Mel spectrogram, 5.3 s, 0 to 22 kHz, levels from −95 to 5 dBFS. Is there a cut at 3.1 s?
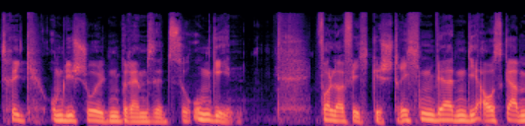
yes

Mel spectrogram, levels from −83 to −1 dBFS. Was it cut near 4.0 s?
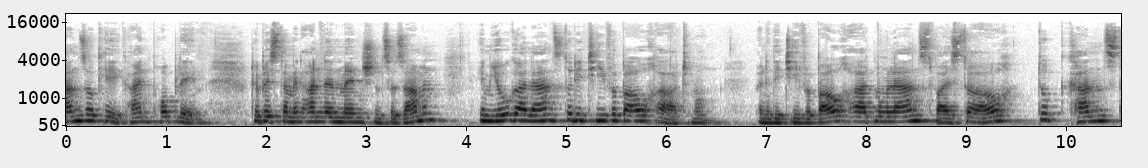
yes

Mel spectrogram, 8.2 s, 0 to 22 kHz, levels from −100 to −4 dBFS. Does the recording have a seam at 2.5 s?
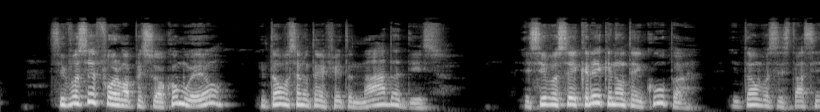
no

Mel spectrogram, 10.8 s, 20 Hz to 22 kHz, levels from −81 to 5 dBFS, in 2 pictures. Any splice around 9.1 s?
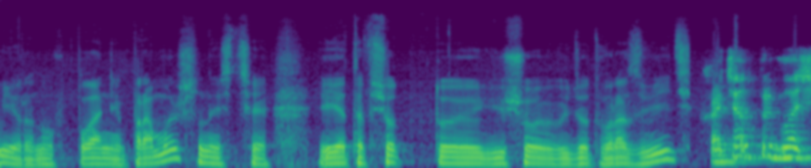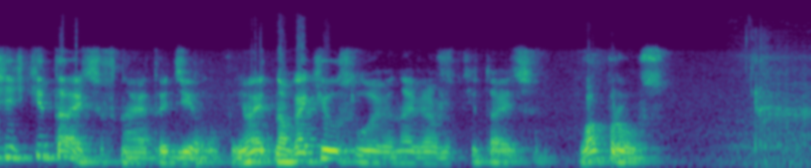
no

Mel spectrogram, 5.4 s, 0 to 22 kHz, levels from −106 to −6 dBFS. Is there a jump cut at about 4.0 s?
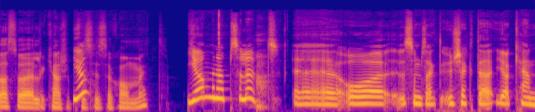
yes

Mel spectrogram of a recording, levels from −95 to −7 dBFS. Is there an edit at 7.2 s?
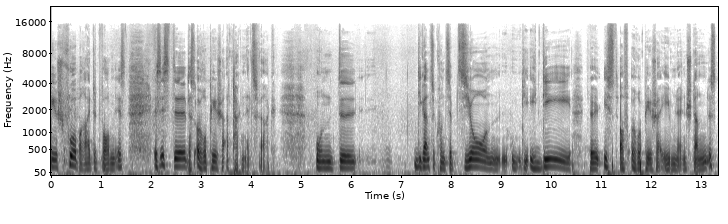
no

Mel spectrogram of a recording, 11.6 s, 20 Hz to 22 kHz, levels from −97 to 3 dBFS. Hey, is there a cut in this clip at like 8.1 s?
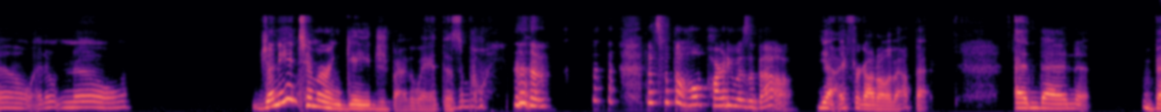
no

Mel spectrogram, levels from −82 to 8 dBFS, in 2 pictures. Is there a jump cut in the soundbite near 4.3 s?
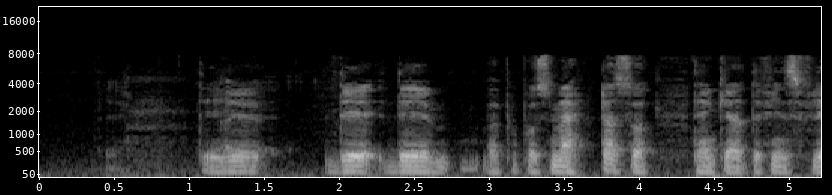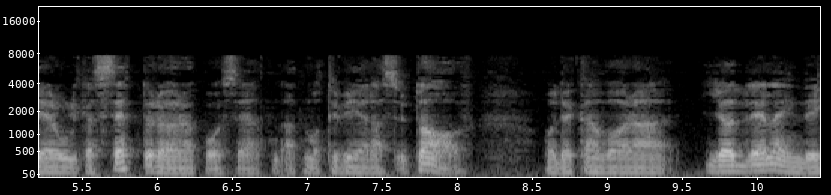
yes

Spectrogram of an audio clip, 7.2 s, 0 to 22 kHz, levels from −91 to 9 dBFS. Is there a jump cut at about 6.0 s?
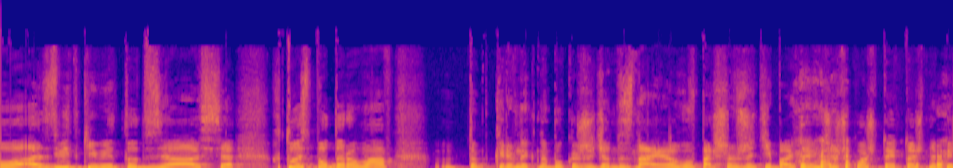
yes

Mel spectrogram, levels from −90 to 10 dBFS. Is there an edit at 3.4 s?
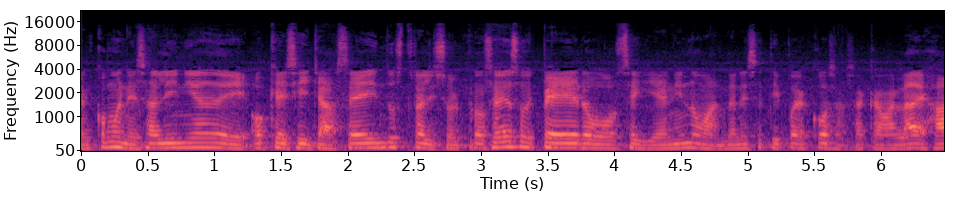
yes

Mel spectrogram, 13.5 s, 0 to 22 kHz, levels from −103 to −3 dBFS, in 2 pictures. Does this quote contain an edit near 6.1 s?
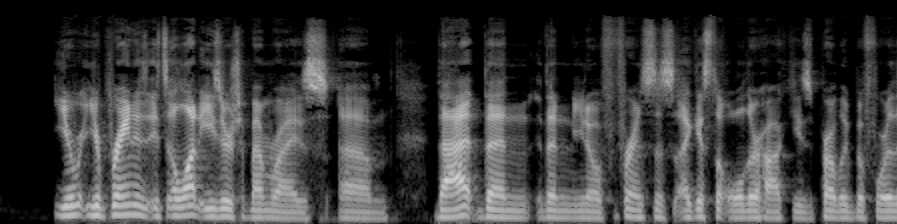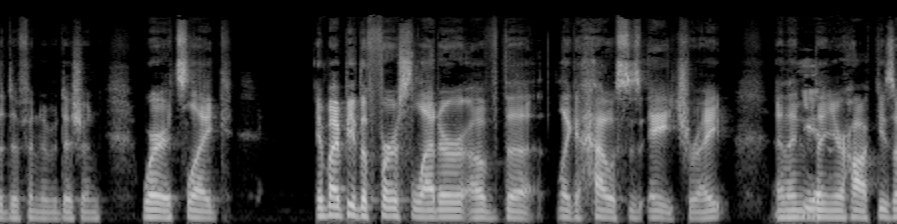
no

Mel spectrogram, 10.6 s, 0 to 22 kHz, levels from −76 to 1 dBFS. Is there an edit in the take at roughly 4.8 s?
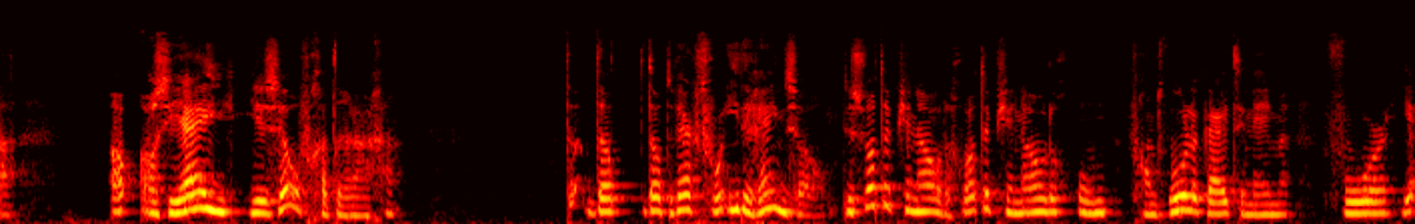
yes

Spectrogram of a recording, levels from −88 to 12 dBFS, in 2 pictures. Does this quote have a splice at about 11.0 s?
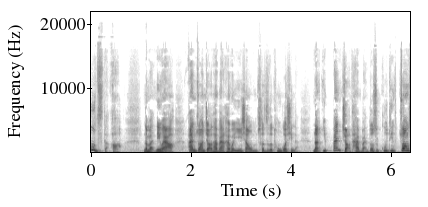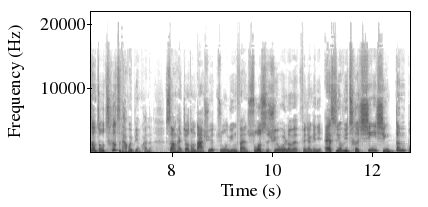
no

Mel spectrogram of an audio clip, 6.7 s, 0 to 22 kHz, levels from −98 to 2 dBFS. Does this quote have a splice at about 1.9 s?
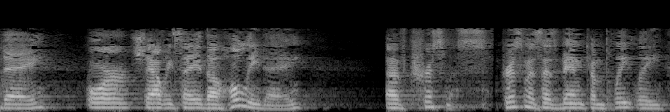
no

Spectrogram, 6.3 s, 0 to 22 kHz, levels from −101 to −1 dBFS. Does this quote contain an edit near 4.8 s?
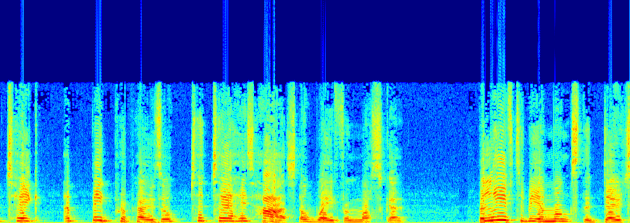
yes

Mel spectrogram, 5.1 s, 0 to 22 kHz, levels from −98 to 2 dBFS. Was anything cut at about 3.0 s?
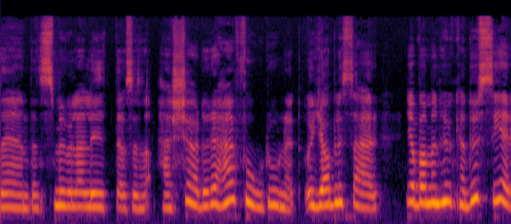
no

